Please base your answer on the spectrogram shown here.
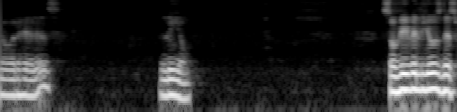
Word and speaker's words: Lyon: Pronunciation over here is Lyon.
